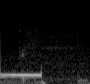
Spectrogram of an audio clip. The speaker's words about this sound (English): Seems like someone got a dial tone. Yeah, it was just a random ass dial tone for a fucking house.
